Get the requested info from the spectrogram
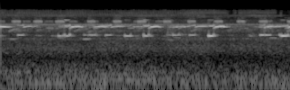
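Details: Small frogs, coquí, from Venezuela and Puerto Rico, calling in a dense night chorus: short chirped notes repeat around one per second, layered with higher piping notes from many overlapping callers and a steady hiss.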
